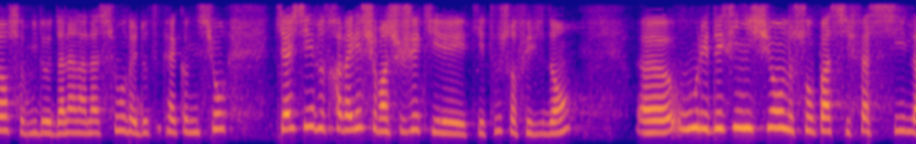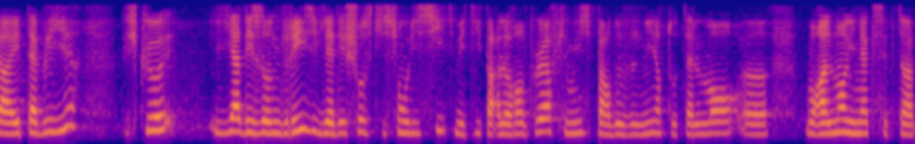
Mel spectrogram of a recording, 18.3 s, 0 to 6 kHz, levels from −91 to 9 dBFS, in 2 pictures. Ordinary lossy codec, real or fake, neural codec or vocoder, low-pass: none; fake; codec, 24 kHz, 0.9 kbps, WavTokenizer, medium speech release version 1; 5.4 kHz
